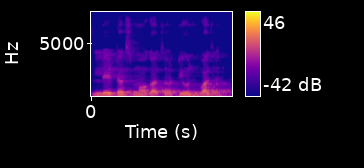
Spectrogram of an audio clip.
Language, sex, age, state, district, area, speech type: Goan Konkani, male, 45-60, Goa, Bardez, urban, read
